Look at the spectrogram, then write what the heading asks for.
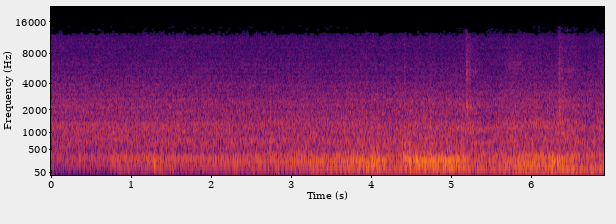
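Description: BMW E36 engine idling steadily, with a louder, wavering patch about four to five seconds in and a couple of faint clicks near the end.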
